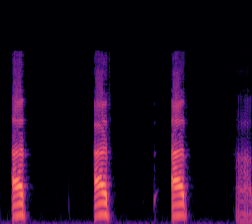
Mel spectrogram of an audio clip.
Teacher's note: Hujung lidah berada pada pangkal gigi.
